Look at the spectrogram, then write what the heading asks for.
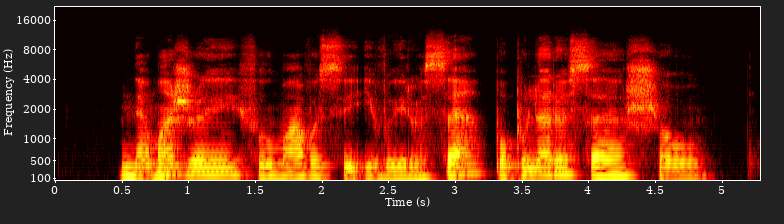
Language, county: Lithuanian, Kaunas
